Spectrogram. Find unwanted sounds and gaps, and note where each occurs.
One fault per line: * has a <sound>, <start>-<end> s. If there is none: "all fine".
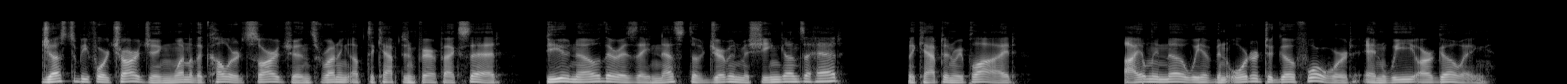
all fine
